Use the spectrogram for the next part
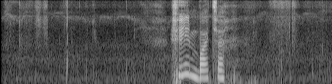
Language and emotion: Russian, neutral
